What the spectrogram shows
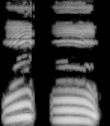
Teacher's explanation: வாய் திறக்கும் முயற்சியுடன் நாக்கின் அடி ஓரமானது மேல்வாய் பல்லை பொருந்தும் முயற்சியால் பிறப்பது ஈ ஈ.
